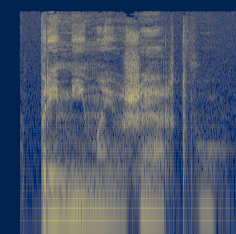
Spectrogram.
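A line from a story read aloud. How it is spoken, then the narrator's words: Whisper. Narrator (Russian): прошептала Марго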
